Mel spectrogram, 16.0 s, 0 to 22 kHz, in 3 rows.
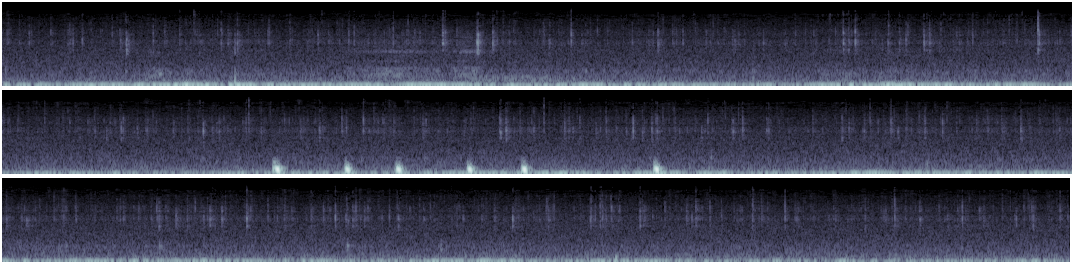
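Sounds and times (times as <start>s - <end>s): faint crackling hiss: 0.0s - 16.0s
dull low underwater thumps: 6.7s - 8.7s.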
